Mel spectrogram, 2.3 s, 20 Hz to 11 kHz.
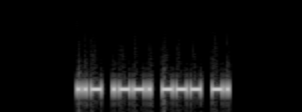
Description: Morse code, heard as a keyed tone, about 44 wpm, 700 Hz. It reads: UPON
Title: Sentences from Top 1000 Words - Review Part 6 - New Word Drill - 45wpm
